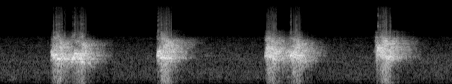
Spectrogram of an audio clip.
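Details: Frightened Yorkshire Terrier in a shopping street in Vitória da Conquista, Brazil, barking after a balloon bursts; four sharp, bright barks, some doubled, about one a second with short pauses between.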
